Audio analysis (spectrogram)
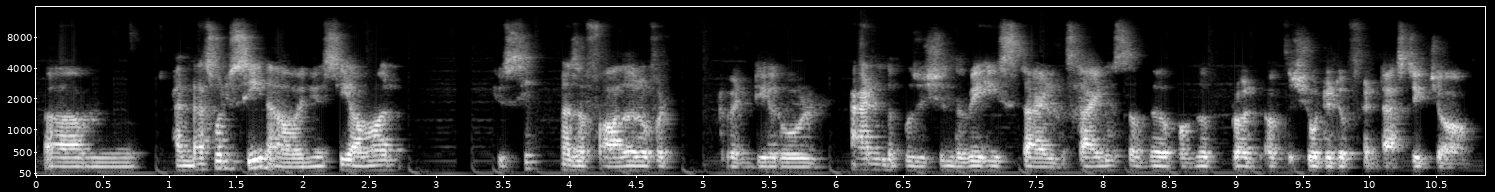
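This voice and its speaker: A man's voice: deep voice, steady tone, a little fast, fairly bright tone, faint music behind, poor audio. A man in his forties, an actor answering interview questions in a loose, rambling way, often restarting and repeating words, with easy laughs. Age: 40s.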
